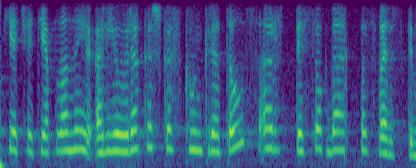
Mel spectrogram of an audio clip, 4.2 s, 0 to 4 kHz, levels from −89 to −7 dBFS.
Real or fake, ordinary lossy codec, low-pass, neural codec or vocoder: real; Opus, 16 kbps; 3.6 kHz; none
